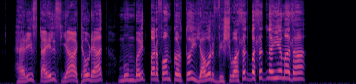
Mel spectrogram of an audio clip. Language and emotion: Marathi, surprised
